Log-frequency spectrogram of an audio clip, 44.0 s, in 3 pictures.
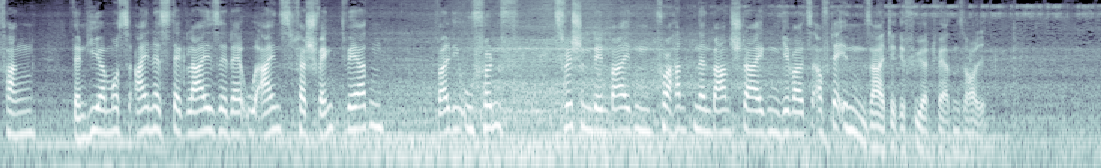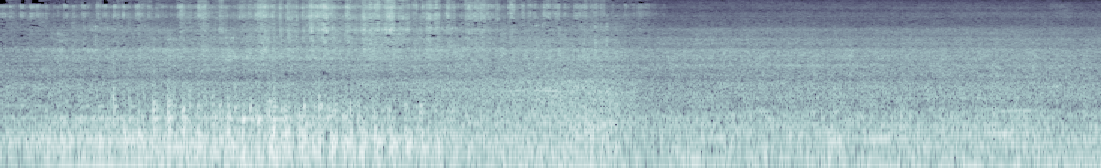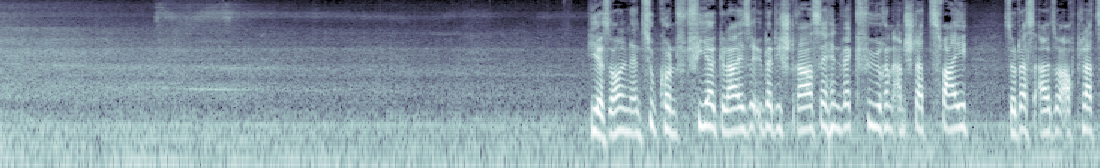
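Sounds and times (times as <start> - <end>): distant train crossing a bridge: 0.0 - 44.0
passing train rumble: 0.0 - 44.0
concrete mixer truck: 1.6 - 36.5.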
